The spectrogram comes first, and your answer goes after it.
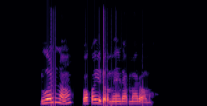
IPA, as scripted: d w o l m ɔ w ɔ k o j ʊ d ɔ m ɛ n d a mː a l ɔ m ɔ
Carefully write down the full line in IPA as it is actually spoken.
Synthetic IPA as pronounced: d w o l n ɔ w ɔ k ɔ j ʊ d ɔ m ɛ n d a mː a ɾ ɔ m ɔ

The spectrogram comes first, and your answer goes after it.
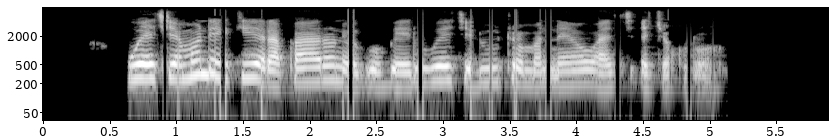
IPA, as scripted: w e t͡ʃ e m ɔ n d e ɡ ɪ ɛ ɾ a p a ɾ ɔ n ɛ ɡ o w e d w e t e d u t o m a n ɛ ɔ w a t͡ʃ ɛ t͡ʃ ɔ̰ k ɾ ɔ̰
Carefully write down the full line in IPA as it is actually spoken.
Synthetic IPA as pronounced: w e t͡ʃ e m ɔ n d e k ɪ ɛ ɾ a p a ɾ ɔ n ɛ ɡ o b e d w e t͡ʃ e d u t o m a n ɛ ɔ w a t͡ʃ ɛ t͡ʃ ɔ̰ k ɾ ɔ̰

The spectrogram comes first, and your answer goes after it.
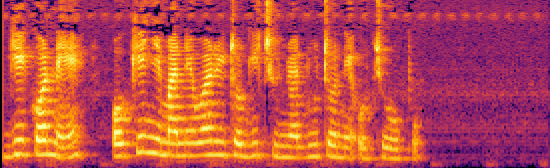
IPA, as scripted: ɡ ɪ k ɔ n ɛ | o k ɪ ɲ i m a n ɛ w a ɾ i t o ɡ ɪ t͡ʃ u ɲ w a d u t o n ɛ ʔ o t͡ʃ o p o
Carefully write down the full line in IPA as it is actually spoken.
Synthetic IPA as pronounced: ɡ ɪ k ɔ n ɛ | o k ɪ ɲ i m a n ɛ w a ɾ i t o ɡ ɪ t͡ʃ u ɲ w a d u t o n ɛ ʔ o t͡ʃ o p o

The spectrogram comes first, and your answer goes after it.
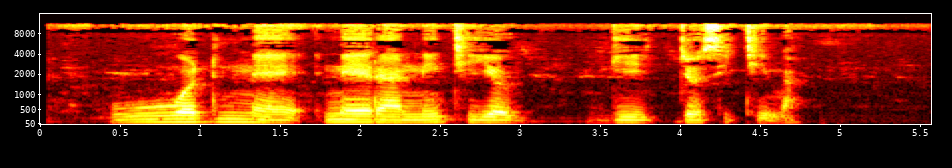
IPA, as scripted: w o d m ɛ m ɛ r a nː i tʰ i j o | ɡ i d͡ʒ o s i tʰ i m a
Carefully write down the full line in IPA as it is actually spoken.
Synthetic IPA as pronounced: w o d n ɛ n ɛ ɾ a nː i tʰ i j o | ɡ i d͡ʒ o s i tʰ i m a

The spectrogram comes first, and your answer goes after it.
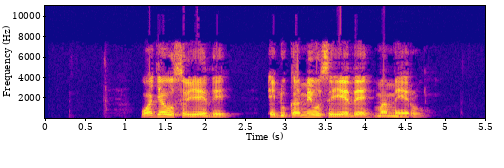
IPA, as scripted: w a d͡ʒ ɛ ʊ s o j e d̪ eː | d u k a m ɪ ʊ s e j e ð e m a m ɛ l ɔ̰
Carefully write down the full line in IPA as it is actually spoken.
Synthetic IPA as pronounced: w a d͡ʒ a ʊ s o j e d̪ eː | d u k a m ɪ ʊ s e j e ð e m a m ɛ ɾ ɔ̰

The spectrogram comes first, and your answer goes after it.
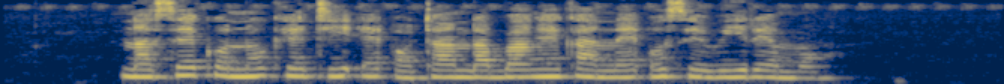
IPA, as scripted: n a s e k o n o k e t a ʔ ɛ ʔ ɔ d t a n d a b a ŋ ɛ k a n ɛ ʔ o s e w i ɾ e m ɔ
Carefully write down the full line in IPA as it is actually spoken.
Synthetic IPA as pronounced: n a s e k o n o k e t i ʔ ɛ ʔ ɔ t a n d a b a ŋ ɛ k a n ɛ ʔ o s e w i ɾ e m ɔ

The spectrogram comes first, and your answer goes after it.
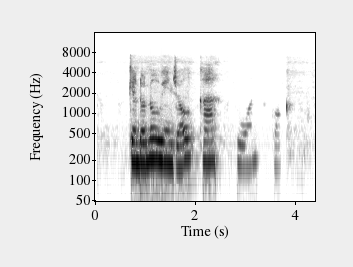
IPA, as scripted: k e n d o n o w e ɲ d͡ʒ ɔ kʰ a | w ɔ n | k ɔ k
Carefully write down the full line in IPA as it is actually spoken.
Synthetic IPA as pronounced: k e n d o n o w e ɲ d͡ʒ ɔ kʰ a | w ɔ n | k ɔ k

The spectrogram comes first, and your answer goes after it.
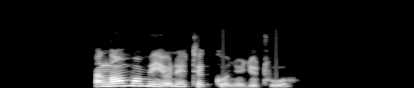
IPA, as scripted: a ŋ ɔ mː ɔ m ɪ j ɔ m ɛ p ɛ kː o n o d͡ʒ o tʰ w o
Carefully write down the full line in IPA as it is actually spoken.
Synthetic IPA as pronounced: a ŋ ɔ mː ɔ m ɪ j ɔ n ɛ t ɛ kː o ɲ o d͡ʒ o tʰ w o

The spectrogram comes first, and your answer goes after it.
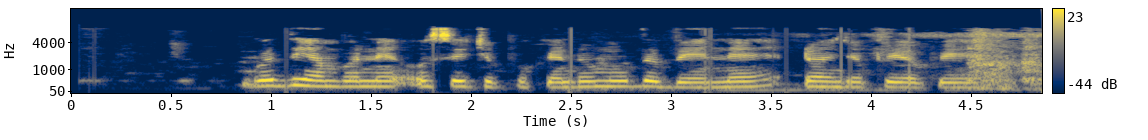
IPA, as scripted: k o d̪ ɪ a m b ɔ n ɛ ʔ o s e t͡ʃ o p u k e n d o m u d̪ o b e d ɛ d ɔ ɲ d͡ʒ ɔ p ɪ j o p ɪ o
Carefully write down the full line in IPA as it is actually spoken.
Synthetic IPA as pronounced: ɡ o d̪ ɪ a m b ɔ n ɛ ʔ o s e t͡ʃ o p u k e n d o m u d̪ o b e n ɛ d ɔ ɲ d͡ʒ ɔ p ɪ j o p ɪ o

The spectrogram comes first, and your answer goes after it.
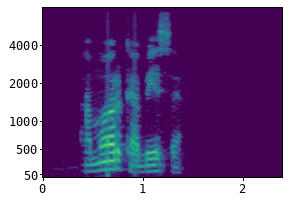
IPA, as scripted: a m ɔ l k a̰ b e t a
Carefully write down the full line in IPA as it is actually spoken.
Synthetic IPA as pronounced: a m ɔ ɾ k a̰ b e s a

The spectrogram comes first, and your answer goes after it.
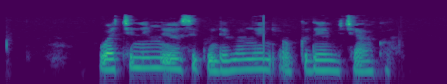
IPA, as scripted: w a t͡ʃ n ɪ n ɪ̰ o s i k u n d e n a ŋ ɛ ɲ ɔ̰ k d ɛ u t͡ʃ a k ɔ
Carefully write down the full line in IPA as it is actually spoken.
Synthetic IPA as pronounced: w a t͡ʃ n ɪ m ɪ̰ o s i k u n d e m a ŋ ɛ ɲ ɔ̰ k d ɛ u t͡ʃ a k ɔ

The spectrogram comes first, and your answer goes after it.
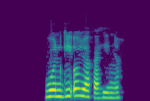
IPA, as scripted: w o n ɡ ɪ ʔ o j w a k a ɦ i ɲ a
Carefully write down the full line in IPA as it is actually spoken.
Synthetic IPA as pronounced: w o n ɡ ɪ ʔ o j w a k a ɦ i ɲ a

